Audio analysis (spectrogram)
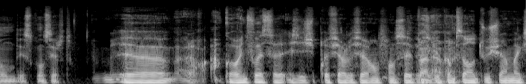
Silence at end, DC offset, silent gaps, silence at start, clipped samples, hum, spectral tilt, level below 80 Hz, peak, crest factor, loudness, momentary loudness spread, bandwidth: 0 s; under 0.1%; none; 0 s; under 0.1%; none; -5 dB/octave; -28 dBFS; -2 dBFS; 14 dB; -15 LUFS; 10 LU; 15.5 kHz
